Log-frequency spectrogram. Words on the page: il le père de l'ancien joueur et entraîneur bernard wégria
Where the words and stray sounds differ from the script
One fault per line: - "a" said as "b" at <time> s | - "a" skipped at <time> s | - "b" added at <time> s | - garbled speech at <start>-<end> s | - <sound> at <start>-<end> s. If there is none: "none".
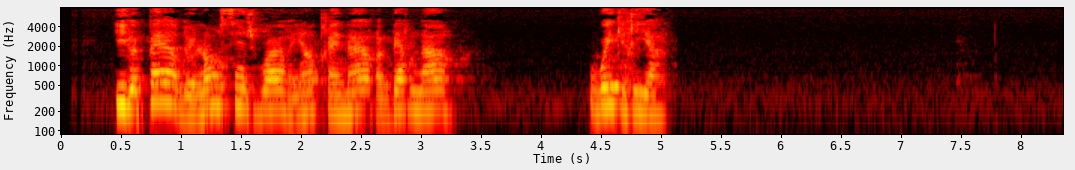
none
